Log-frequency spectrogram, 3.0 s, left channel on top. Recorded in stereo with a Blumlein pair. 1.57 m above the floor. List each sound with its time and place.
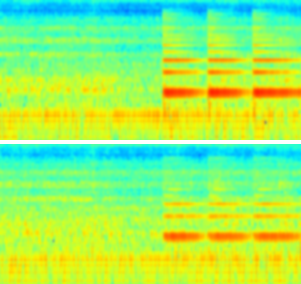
0.0 s a fan: 55° right, 2.5 m
1.6 s a piano: 30° left, 0.7 m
